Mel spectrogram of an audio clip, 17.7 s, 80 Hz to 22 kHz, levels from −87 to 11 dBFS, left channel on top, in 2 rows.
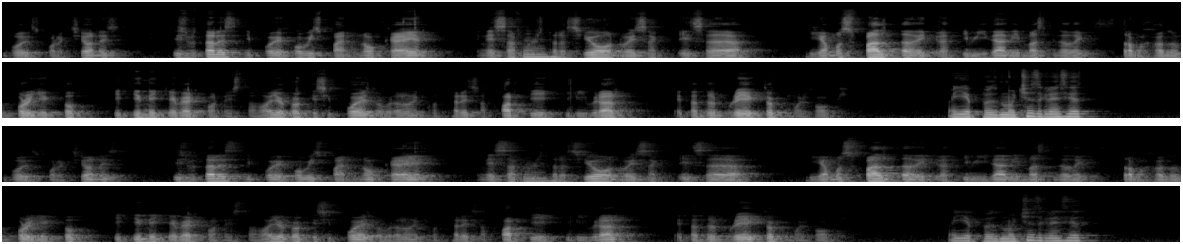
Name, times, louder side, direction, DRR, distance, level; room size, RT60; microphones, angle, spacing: voice 1, 0.1-0.8 1.3-3.1 3.6-5.6 6.0-8.1 8.4-9.4 9.8-13.5 14.0-15.1, left 2 dB, 55° left, 10 dB, 0.8 m, -33 dB
voice 2, 3.9-4.2 15.9-16.9, left 6 dB, 85° left, 11 dB, 0.3 m, -31 dB
9.3 x 4.4 x 5.6 m, 0.39 s
head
